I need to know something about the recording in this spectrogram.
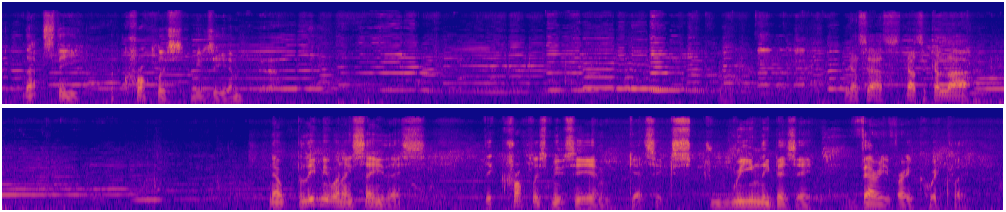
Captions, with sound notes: that's the Acropolis Museum. (speaking in foreign language) Now, believe me when I say this, the Acropolis Museum gets extremely busy very, very quickly.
